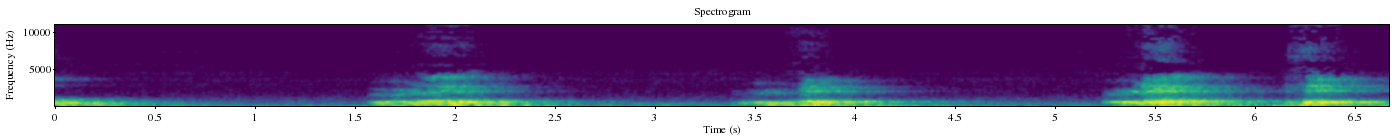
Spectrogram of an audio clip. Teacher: उद का मतलब होता है ऊपर से और क्षिप्त का मतलब होता है फेंका हुआ या पटका हुआ। अर्थात वे वर्ण जिनका उच्चारण करते समय जिह्वा जोर से झटके के साथ नीचे फेंकी हुई अथवा पटकी हुई सी प्रतीत होती है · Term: उत्क्षिप्त वर्ण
